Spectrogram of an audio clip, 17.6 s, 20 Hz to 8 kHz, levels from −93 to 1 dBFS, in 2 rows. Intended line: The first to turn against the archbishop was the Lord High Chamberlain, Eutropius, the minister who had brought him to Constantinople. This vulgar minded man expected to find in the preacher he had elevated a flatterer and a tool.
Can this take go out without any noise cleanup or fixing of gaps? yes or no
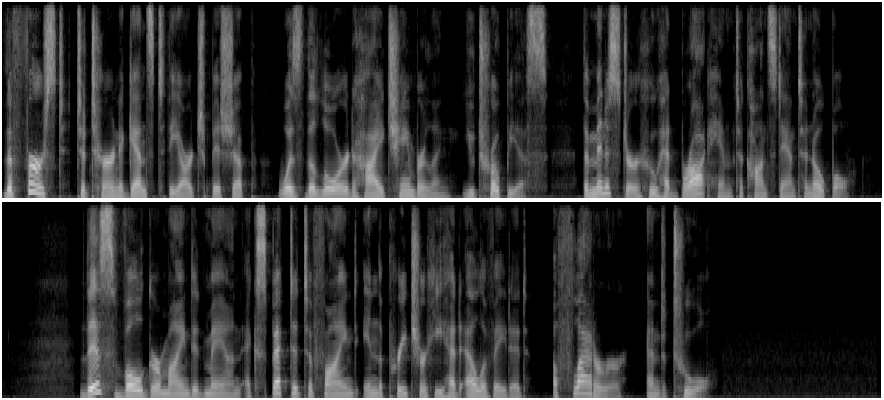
yes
